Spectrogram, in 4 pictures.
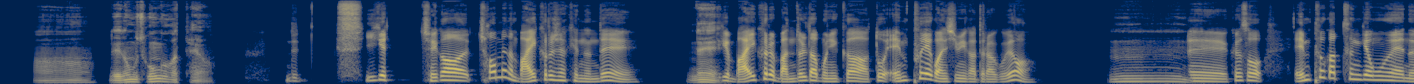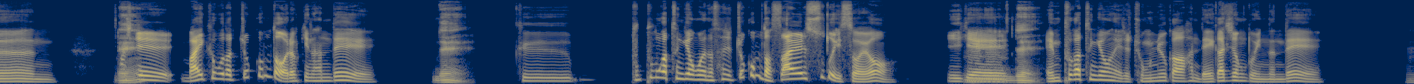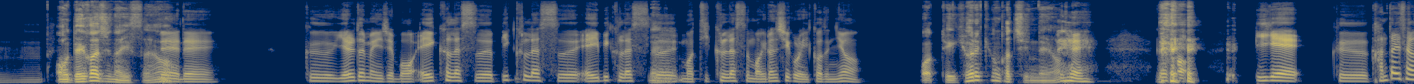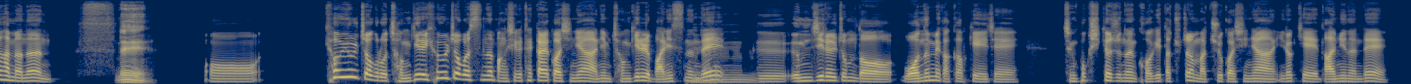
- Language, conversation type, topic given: Korean, podcast, 취미를 오래 유지하는 비결이 있다면 뭐예요?
- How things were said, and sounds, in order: other background noise; teeth sucking; laughing while speaking: "네"; laughing while speaking: "네"; laugh; teeth sucking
